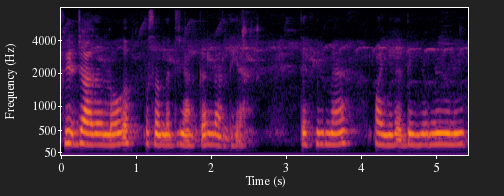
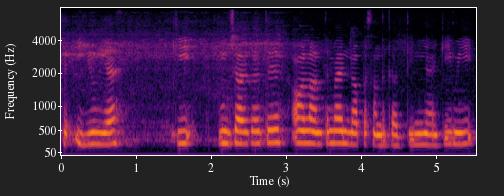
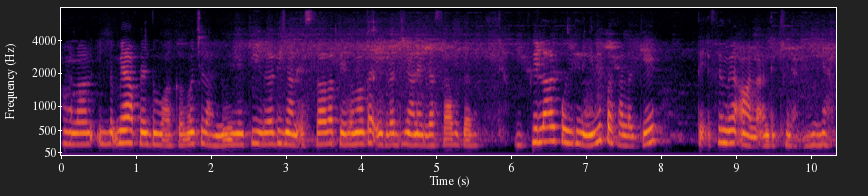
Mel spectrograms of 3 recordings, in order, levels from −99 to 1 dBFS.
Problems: constant background noise, low volume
